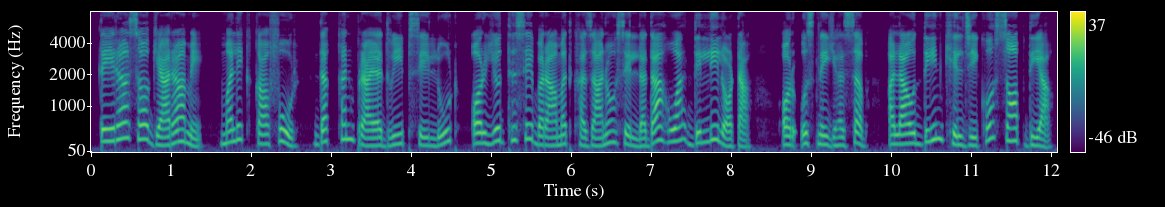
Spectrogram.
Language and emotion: Hindi, neutral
